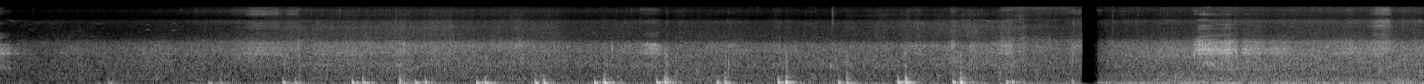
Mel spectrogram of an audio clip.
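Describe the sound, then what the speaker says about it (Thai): Stream water rushes steadily under a bridge in a village during rain, with a run of regular soft thuds like footsteps in the middle. "อันนี้ก็จะเป็นตรงสะพานเนาะ น้ำไหลพานลงไปเนาะจ้ะ"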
